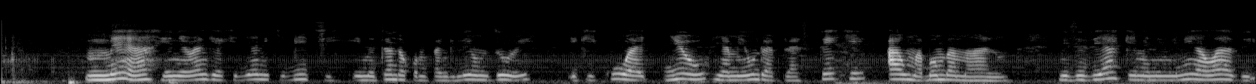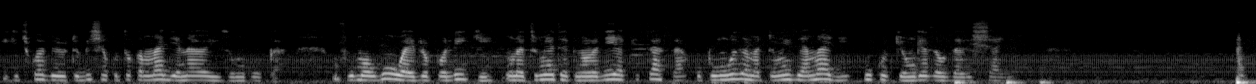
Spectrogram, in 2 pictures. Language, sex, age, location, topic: Swahili, female, 18-24, Dar es Salaam, agriculture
